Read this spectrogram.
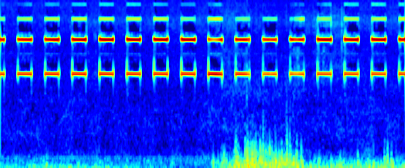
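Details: DJI Mavic Air remote controller with a fault: high, piercing double-tone beeps repeating steadily two or three times a second without stopping, while the controls move on their own; continuous fault beeping.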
